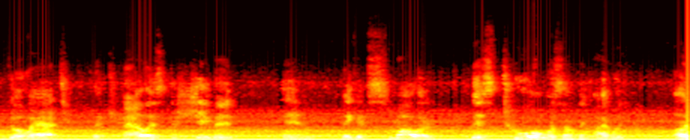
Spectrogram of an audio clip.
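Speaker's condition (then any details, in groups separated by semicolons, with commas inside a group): Cerebral palsy; affects feet and gait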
